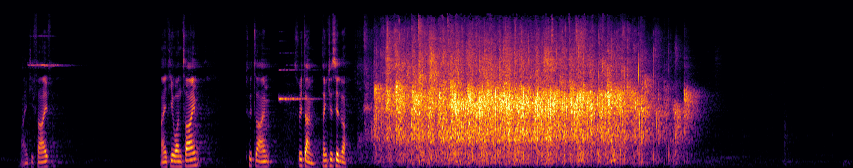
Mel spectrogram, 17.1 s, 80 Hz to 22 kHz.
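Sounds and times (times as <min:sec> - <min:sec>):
audience applauding: 0:07.2 - 0:14.2.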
